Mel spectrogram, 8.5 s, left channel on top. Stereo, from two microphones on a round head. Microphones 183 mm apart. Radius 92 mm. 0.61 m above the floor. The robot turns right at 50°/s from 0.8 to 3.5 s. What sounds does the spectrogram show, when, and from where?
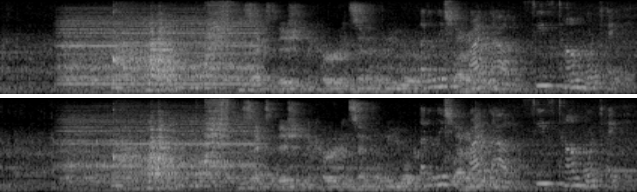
1.5 s a running tap: 160° left, 1.9 m; by 3.1 s 120° right, 1.9 m
3.2 s a man speaking: 75° right (ahead or behind), 8.5 m; by 6.6 s 60° right (ahead or behind), 8.5 m
5.6 s a woman speaking: 15° right (ahead or behind), 5 m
